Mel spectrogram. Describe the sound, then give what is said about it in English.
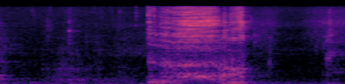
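A low, rasping beer burp comes in one short burst of about half a second, fairly loud against a quiet background. “Burp that way, please. Don't need those beer burps in your face.”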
